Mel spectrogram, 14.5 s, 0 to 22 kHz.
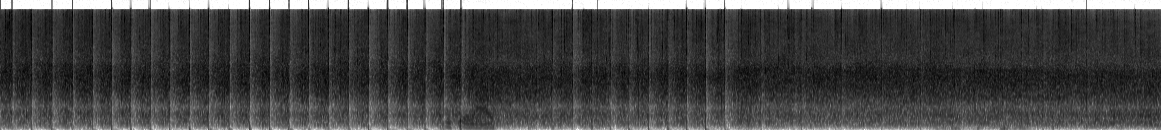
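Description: Sustained audience applause fills a hall at South Dakota's 125th statehood anniversary celebration, a dense, steady roar of many hands clapping for a team, loud and unbroken for the whole stretch with no talking over it.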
